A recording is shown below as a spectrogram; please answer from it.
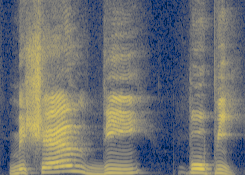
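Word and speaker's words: Michel de Beaupuy: माइकल नहीं है ये, मिशेल फ्रेंच वो व्यक्ति थे ना, फ्रेंच व्यक्ति से जो है आप सबसे पहले देखिए, मिशेल दी बोपी, मिशेल दी बोपी। तो ये मैं इसका प्रोनाउंसिएशन, क्योंकि फ्रेंच प्रोनाउंसिएशन, मिशेल दी बोपी जो हैं ये थे।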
